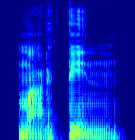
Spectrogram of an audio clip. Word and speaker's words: Martín: Se escribe J-U-L-I-A. ¿Y tú? ¿Cómo te llamas? – Me llamo Martín. Se escribe M-A-R-T-I-N.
